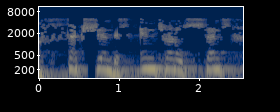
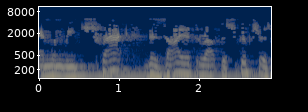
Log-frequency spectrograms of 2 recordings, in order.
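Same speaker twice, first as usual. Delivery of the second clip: ordinary talk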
